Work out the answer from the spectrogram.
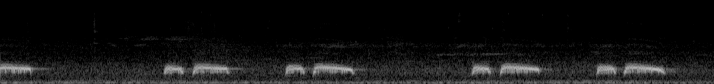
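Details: Spotted dove cooing, a call used to stir decoy doves into calling: low, mellow phrases of a short hooted note followed by a longer wavering coo, repeated about every one to two seconds against a quiet background.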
